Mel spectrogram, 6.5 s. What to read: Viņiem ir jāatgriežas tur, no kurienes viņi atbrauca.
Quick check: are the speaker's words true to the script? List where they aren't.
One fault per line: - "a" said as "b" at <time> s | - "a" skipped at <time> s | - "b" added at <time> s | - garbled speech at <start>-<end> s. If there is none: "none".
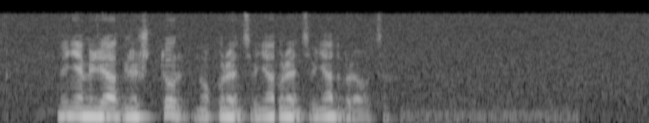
- "kurienes viņi" added at 2.8 s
